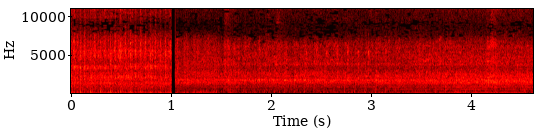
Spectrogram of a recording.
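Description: A bulldozer engine rumbles nearby.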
